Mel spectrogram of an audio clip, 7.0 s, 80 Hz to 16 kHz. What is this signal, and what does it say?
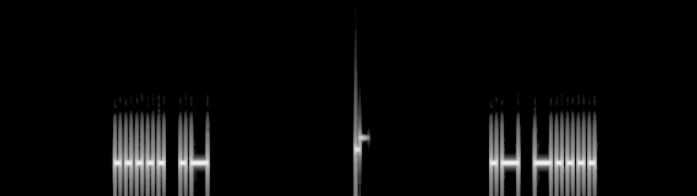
Morse code, heard as a keyed tone, about 22 wpm, 700 Hz. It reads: 5A A6
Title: Common Cut Numbers - 2-Digit 22wpm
